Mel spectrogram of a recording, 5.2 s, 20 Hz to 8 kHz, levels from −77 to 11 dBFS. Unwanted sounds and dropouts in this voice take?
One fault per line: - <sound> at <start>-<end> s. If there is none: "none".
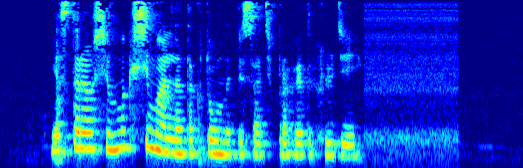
none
